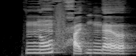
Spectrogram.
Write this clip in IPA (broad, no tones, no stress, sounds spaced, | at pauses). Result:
n õ f ħ ḛ ɡ ŋ ɛ ə̯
